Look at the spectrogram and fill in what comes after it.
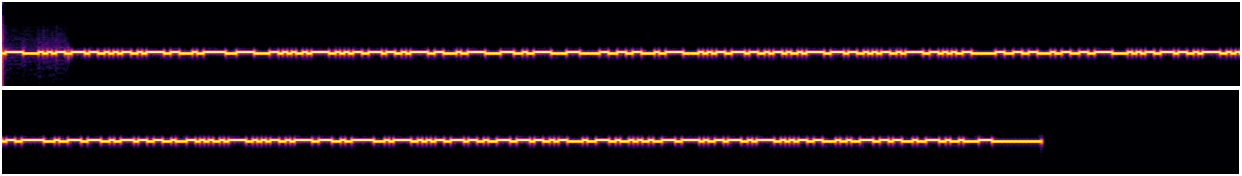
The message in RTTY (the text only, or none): … SECTORES ECONOMICOS DE SERVICIOS ESTAN PRESENTES A BAJA ESCALA.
